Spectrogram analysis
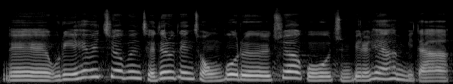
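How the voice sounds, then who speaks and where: A woman's voice: mid-range voice, lively intonation, moderate pace, mellow. A woman speaking as an expert guest in a news segment, explaining things politely and point by point in a prepared, organized way.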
